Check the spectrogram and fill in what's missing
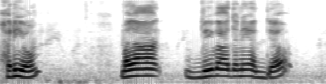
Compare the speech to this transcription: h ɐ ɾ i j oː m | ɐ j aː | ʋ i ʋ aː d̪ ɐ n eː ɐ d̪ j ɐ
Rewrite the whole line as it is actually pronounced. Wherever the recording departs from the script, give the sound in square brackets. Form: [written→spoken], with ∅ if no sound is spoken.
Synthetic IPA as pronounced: h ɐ ɾ i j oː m | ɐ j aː | ʋ i ʋ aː d̪ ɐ n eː ɐ d̪ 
